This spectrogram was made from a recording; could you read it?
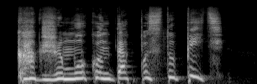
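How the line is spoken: Exclamation. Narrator (Russian): воскликнула Скарлетт

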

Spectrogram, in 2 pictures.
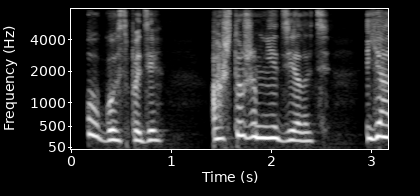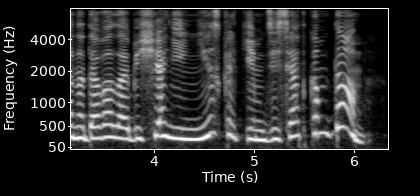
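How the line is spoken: Exclaimed. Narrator (Russian): воскликнула Скарлетт

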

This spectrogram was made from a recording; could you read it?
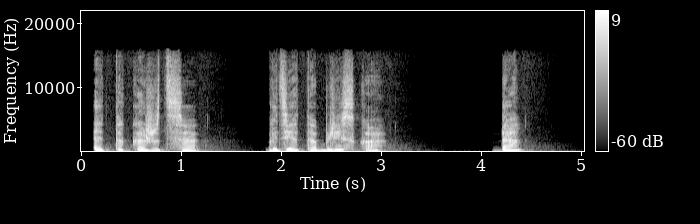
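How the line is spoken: Restrained, slightly trembling voice. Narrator (Russian): сдерживая свое волнение, она только произносила чуть дрогнувшим голосом

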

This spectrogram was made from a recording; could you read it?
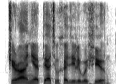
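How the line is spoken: Sudden calm report. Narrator (Russian): вдруг спокойно сообщил Поляков

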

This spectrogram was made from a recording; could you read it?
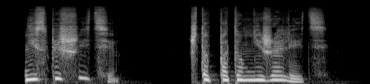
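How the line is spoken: Sad. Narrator (Russian): грустно сказала Анфиса

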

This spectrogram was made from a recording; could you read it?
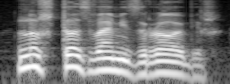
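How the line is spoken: Snorting chuckle. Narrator (Russian): хмыкнул Баф

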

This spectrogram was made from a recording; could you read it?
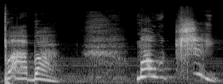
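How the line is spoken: Shout. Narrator (Belarusian): крыкнул Пятрок

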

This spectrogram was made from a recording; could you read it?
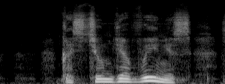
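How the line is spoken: Stammering. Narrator (Russian): сказал тот, запинаясь

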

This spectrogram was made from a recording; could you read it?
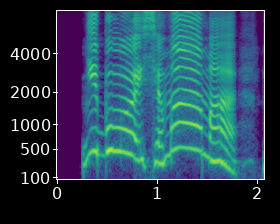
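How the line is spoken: Shouting while flying. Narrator (Belarusian): на лету крыкнуў Журка

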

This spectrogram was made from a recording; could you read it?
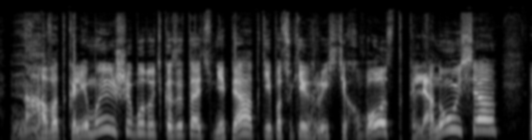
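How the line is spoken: Exclaiming. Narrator (Belarusian): выгукнуў Гаўка

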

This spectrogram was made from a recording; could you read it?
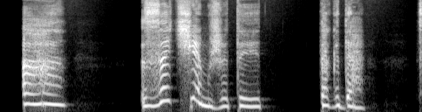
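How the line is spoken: Stammering question. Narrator (Russian): спросила Тося, заикаясь

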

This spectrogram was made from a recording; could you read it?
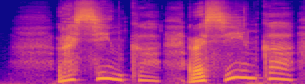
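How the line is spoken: Exclaiming. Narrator (Belarusian): выгукнуў Люцік

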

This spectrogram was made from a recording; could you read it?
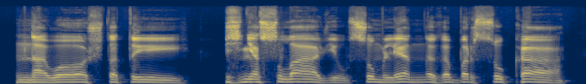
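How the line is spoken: Menacing question. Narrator (Belarusian): пагрозліва спытаў ён

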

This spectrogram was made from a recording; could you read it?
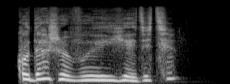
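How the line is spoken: Forced calm question. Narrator (Russian): постаралась спокойно спросить

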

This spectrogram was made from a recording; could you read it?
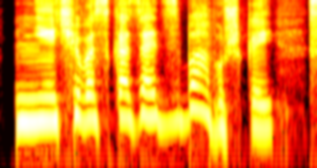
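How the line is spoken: Exclaiming again. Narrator (Russian): снова воскликнула Скарлетт

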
